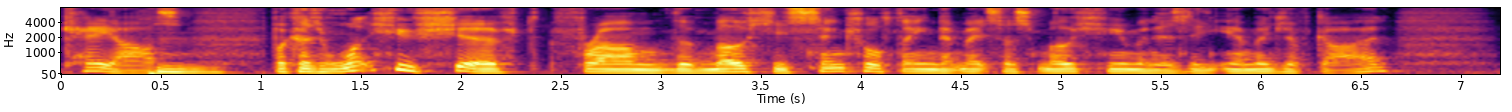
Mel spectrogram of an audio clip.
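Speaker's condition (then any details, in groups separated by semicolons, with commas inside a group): Cleft lip and palate; congenital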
